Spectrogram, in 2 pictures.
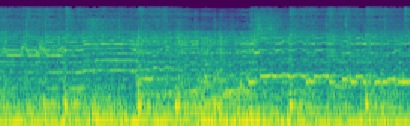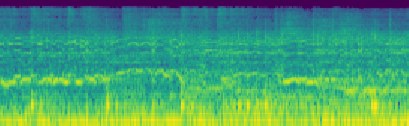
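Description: Live electric guitar solo on a Fender Stratocaster: held, bent notes with a wide, wavering vibrato over the rock band's bass and drums, in a loud, bass-heavy crowd recording.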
